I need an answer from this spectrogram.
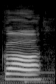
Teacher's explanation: तो क के बाद हमें अ की ध्वनि सुनाई पड़ती है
